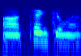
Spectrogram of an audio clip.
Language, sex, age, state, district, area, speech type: Hindi, female, 30-45, Madhya Pradesh, Betul, rural, conversation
